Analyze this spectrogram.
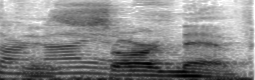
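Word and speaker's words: Tsarnaev: 19-year-old is uh zokar the last name the best pronunciation is sarv yes sarv without all the D's and all of that stuff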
